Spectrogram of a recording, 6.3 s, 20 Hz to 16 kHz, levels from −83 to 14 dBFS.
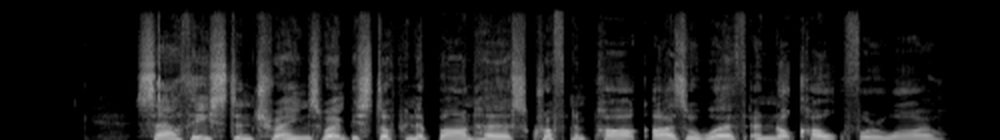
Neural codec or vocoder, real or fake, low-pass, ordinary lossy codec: vocoder, 44.1 kHz, 128 mel bands every 256 samples, BigVGAN v2; fake; 14.4 kHz; none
